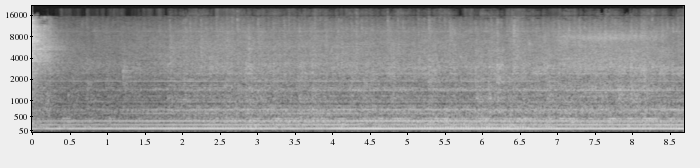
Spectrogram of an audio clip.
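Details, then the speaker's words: Six-year-old LiftMaster 8365 chain garage door opener raising door one, after maintenance: rails and gears regreased, chains adjusted, trolleys greased. A steady motor hum builds as the door travels, with much less chain and trolley clanging than before; operation normal. "you can just hear that when the opener starts moving in general right away there's a lot less clinging sound from the trolleys"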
